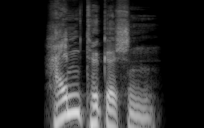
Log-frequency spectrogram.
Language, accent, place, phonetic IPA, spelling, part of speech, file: German, Germany, Berlin, [ˈhaɪ̯mˌtʏkɪʃn̩], heimtückischen, adjective, De-heimtückischen.ogg
- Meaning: inflection of heimtückisch: 1. strong genitive masculine/neuter singular 2. weak/mixed genitive/dative all-gender singular 3. strong/weak/mixed accusative masculine singular 4. strong dative plural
